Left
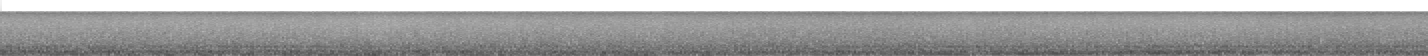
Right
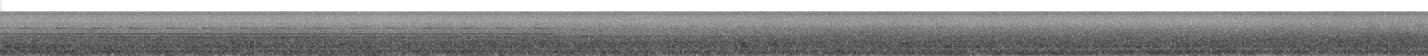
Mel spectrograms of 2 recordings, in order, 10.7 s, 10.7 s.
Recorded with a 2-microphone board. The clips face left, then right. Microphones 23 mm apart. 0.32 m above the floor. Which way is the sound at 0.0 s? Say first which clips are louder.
Right 11 dB; 60° right (ahead or behind).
